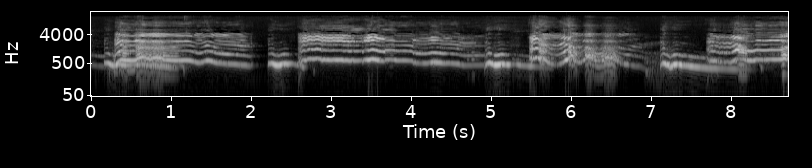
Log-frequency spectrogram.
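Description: Cocker Spaniels howl in long, wavering, tuneful notes that slide up and down, with brief pauses between.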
